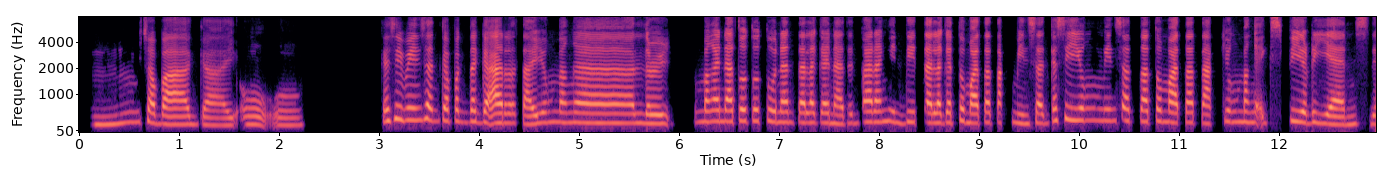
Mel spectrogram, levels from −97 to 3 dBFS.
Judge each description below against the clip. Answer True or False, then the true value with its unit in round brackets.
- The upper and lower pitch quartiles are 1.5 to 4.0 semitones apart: True (3.7 semitones)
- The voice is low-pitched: False (260 Hz)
